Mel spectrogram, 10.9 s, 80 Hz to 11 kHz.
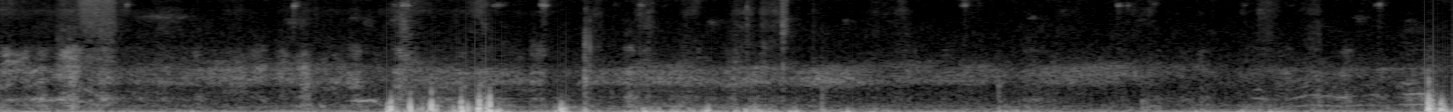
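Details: Pair of Alaskan Malamutes play fighting at Camber Sands in 2018 in warm weather: a quiet start, then a burst of gruff growls and snorts around three to four seconds, softer grumbling after, and a sharp sound at the end.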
